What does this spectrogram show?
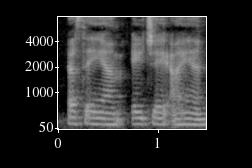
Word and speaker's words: Samhain: go to the next sabbat which is called samhain um salmon is spelt like samhain s-a-m-h-a-i-n but it's pronounced samhain and that is also known as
